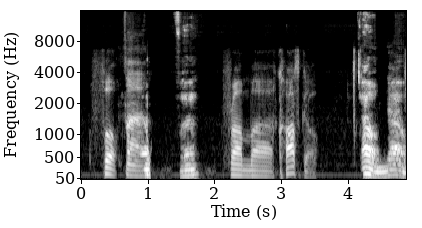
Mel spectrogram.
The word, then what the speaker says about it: pho: I bought some pho. That's not how you say it. Pho.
